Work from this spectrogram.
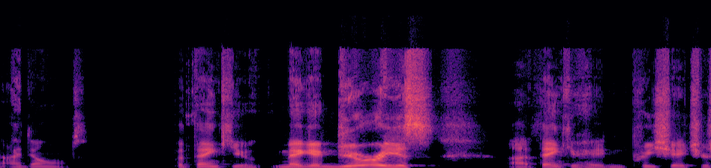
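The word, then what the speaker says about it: Megaguirus: But thank you, Megaguras. Thank you, Hayden. Appreciate your support, my dude. Godzilla's Grecia says it's pronounced Megagirus.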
